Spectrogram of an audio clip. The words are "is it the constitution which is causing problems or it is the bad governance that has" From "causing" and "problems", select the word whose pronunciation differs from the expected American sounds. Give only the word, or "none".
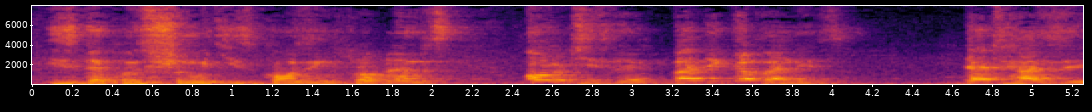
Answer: none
